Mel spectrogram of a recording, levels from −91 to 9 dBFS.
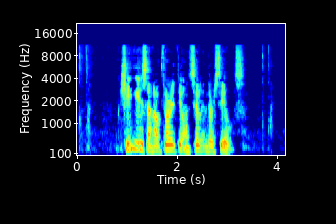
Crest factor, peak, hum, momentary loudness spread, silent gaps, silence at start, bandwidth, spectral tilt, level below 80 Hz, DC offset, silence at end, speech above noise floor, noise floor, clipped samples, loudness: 18 dB; -6 dBFS; none; 17 LU; none; 0.85 s; 11.5 kHz; -4 dB/octave; -72 dBFS; under 0.1%; 0.85 s; 47 dB; -68 dBFS; under 0.1%; -21 LUFS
